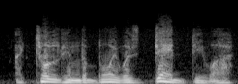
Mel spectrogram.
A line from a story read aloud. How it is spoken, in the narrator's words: said angrily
